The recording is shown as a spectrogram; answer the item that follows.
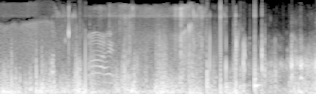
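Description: Wind buffeting an action-camera microphone as a steady low rumble, with one short wordless vocal sound about a second in. Several sharp knocks from handling the camera come in the last second or so.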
